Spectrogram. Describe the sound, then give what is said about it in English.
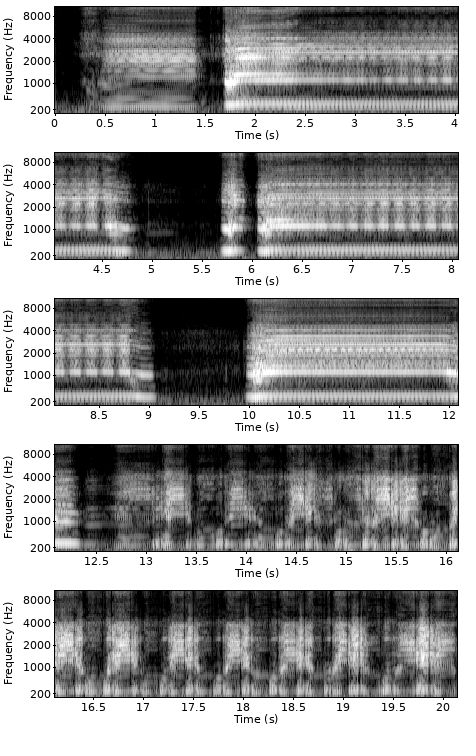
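A steam locomotive whistle sounds the signal long, short, long, long at a whistle board ahead of a little town: sustained, chord-like hoots with one quick blast between them, followed by the engine's steady rhythmic chuffing. “He gets going on across the country and he sees a whistle board up there ahead, and it has a one long dash, a short, and two long dashes.”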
